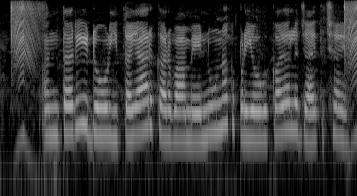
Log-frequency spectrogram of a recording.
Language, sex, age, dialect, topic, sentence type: Maithili, female, 18-24, Southern/Standard, agriculture, statement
